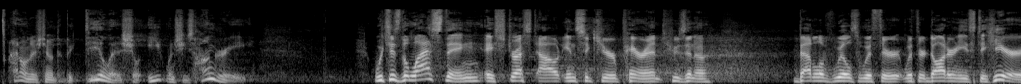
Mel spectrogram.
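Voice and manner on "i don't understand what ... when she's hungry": put-on muttering under breath, quieter. Retelling a mother-in-law's remark in the kitchen: imitating someone muttering under breath. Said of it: "she said under her breath".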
